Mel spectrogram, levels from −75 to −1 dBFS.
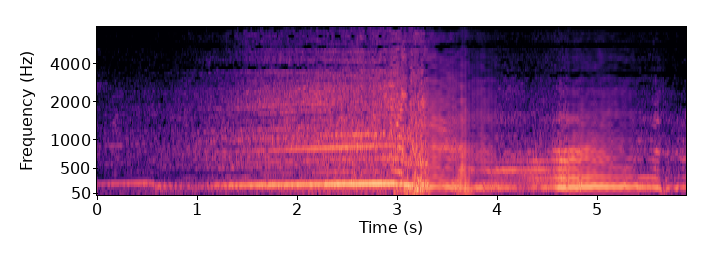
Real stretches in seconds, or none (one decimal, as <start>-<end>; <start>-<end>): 0.0-3.3; 4.0-4.7; 5.4-5.9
